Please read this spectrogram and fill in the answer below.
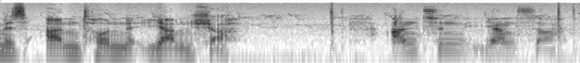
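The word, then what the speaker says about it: Janša: Hoopoe pronounced his name correctly I did not pronounce his name correctly his name is Anton Jung ha Anton Yong Yong ha and he was a Slovenian beekeeper back in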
